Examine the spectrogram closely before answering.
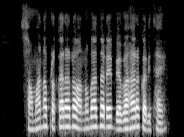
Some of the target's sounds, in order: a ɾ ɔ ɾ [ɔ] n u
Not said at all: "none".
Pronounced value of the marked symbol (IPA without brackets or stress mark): ɔː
